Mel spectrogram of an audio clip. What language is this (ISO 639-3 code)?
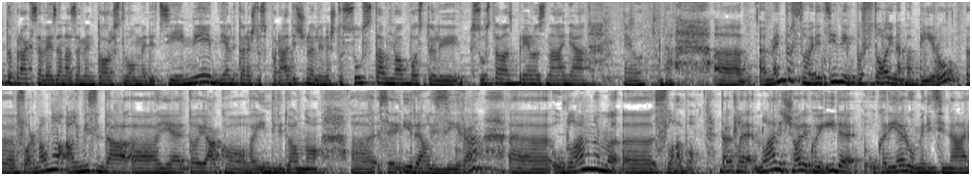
hrv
